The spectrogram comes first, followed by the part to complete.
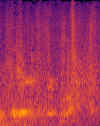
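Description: Indistinct, low murmured speech, with short rustles of paper.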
